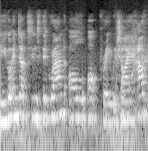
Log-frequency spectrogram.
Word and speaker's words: Grand Ole Opry: You got inducted into the Grand Ole Opry, which I have pronounced correctly.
